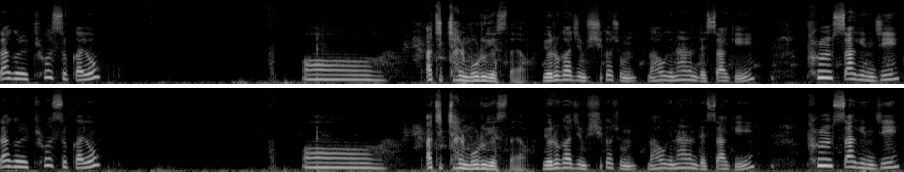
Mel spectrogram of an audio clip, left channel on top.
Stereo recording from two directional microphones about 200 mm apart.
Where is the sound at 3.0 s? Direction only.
10° left (ahead or behind).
